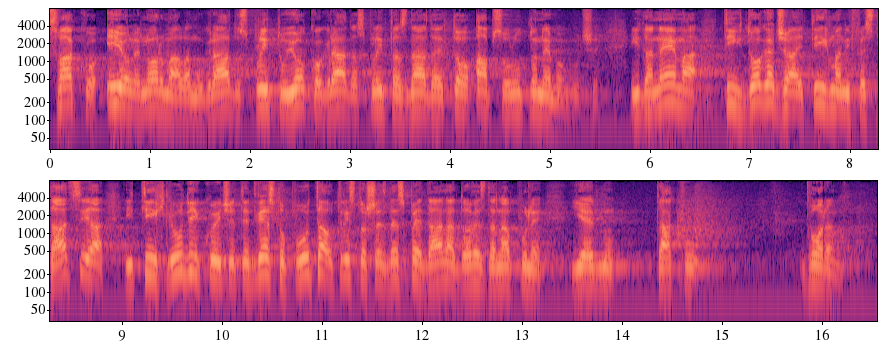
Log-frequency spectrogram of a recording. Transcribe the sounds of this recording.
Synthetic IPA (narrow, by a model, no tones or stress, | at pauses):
sʋakʰo̞ioleno̞ɾmaːlˠanuɡɾaːd̪usplit̪uio̞ko̞ɡɾaːd̪asplit̪aznaːd̪aje̞t̪o̞ːʔapsolut̪none̞mo̞̰ɡṵːt͡ɕe̞ | id̪ane̞ːmat̪iːxd̪o̞ɡad͡ʑajait̪iːxmanife̞st̪aːt̪sija | it̪iːxʎuːd̪iːko̞jit͡ɕe̞t̪e̞d̪ʋje̞st̪o̞puːt̪aut̪ɾist̪o̞ʃe̞zd̪eset̪̚peːt̪̚d̪aːnaːd̪o̞ʋe̞st̪d̪anapuneje̞d̪nut̪akʋu | d̪ʋo̞ɾanu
